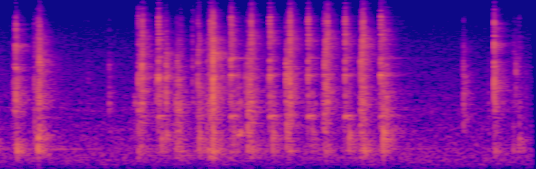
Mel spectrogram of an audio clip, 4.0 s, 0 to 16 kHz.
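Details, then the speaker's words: Cheetah Mach 1 vintage joystick, fire button with its microswitch removed and moved to the other side: presses give irregular dull plastic taps without a crisp click, and the button doesn't work. "Hear the difference in sound. There's nothing underneath this, it doesn't work."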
